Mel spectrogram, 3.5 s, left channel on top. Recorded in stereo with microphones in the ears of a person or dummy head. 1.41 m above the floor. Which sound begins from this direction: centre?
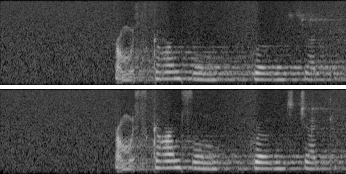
A woman speaking, at 1.1 s.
